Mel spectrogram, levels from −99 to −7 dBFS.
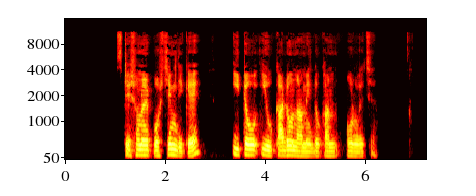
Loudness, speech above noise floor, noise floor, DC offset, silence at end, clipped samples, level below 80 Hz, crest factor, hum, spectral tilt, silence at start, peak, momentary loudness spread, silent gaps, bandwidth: -24 LUFS; over 67 dB; under -90 dBFS; under 0.1%; 1 s; under 0.1%; -66 dBFS; 20 dB; none; -6.5 dB/octave; 1.05 s; -6 dBFS; 9 LU; none; 11.5 kHz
